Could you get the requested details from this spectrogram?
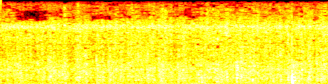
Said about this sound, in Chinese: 听着雨声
